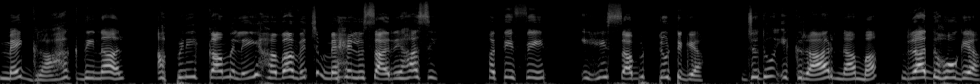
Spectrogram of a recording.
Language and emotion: Punjabi, surprised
